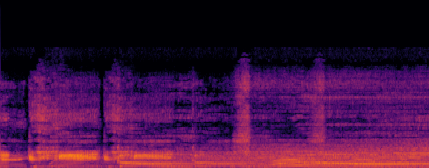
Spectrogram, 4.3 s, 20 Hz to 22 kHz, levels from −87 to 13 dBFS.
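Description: A second capture path or an out-of-step edit has likely mixed the same audio in twice, giving a doubled audio track for the whole clip: a full-band copy trails roughly 0.7 seconds behind, only a few dB quieter, with no decay or room colour.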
